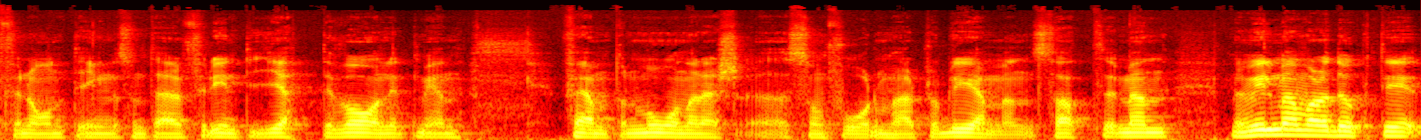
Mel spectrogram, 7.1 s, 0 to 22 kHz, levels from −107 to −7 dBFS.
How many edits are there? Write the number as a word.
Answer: zero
